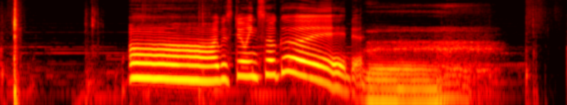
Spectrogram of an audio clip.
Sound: zombie groans

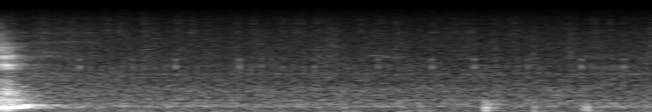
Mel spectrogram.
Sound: pen scribbles

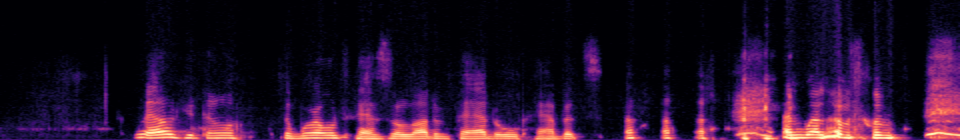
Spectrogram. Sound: laughs

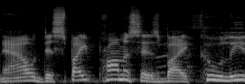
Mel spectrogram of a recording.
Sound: speaking Foreign Language

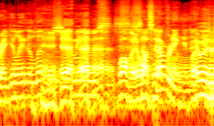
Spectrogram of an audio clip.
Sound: laughs

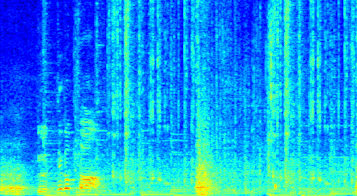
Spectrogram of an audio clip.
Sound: crunch♥

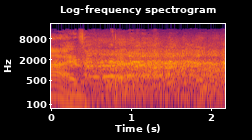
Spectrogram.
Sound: audience laughing

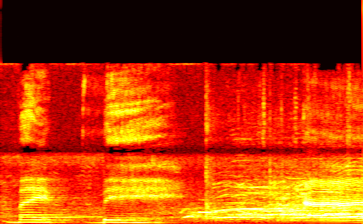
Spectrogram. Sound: audience cheering

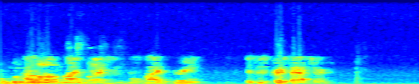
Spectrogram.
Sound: man speaking in the background

